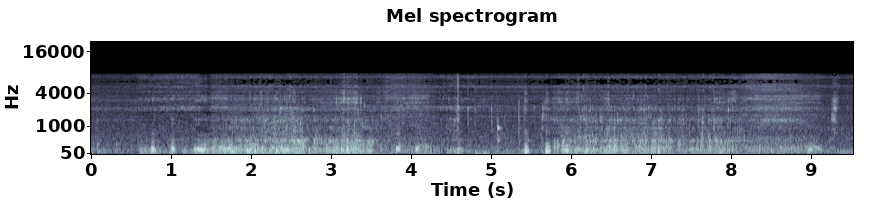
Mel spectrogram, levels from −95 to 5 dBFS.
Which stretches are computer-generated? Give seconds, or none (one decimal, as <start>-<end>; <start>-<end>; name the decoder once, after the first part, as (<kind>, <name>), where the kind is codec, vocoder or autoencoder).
0.6-1.7 (vocoder, HiFi-GAN); 4.3-4.8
